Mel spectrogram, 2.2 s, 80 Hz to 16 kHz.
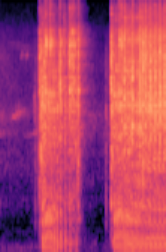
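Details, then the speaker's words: Junk-pile Husqvarna 445 XTorq chainsaw, reassembled from pieces with glued leaking fuel tank, coil found good (drill spun it too slowly): cold start by pull cord, sharp rasp, brief stall, refires and settles to steady buzzing run; normal cold start. "Apparently when I put the drill on it, it didn't spin the engine fast enough, and once I put the pull cord on it, she sparked, and she fires and runs."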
